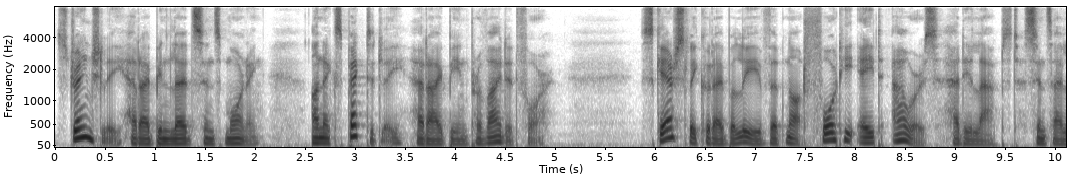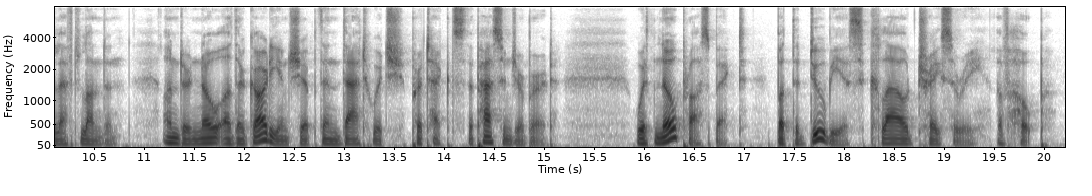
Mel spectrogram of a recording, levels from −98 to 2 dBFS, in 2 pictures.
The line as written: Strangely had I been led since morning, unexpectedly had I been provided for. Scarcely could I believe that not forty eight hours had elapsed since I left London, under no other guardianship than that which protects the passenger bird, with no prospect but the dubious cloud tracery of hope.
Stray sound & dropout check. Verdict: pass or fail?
pass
